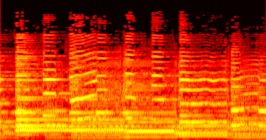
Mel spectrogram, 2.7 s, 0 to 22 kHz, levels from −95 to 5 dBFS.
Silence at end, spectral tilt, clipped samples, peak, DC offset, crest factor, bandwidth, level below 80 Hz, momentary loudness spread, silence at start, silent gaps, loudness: 0 s; -4.5 dB/octave; under 0.1%; -2 dBFS; under 0.1%; 16 dB; 15.5 kHz; -50 dBFS; 5 LU; 0 s; none; -17 LUFS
